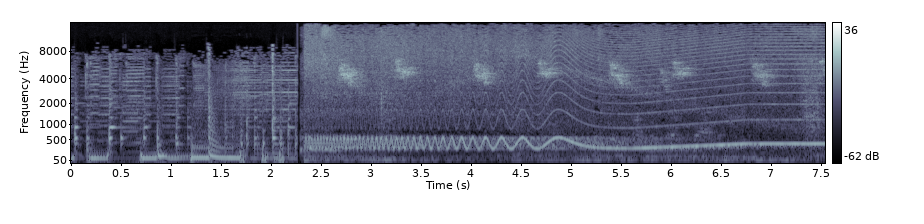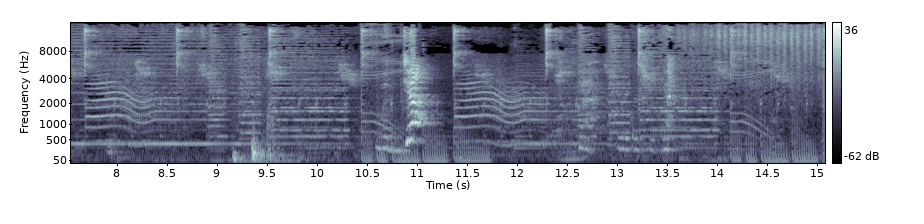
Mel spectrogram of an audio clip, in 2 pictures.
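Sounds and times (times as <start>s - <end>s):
wavering electronic tone: 2.3s - 10.4s.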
